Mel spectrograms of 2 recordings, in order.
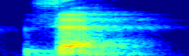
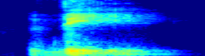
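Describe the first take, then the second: First: It is the pronunciation used before consonant sounds. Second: It is the pronunciation used before vowel sounds. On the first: "Si inicia con una consonante, ... debes pronunciarla the" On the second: "si la segunda palabra inicia con una vocal, entonces debes pronunciarla the"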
